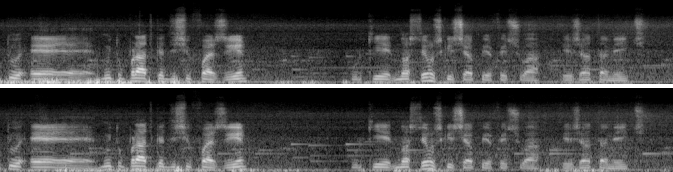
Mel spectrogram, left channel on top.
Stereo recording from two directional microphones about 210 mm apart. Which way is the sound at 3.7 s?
10° left (ahead or behind).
